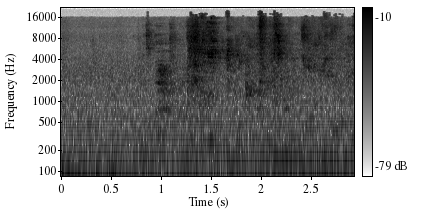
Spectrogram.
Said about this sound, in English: Hang on a second. I'm gonna wash my hand real quick. I'm gonna wash my hands for 20 seconds.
